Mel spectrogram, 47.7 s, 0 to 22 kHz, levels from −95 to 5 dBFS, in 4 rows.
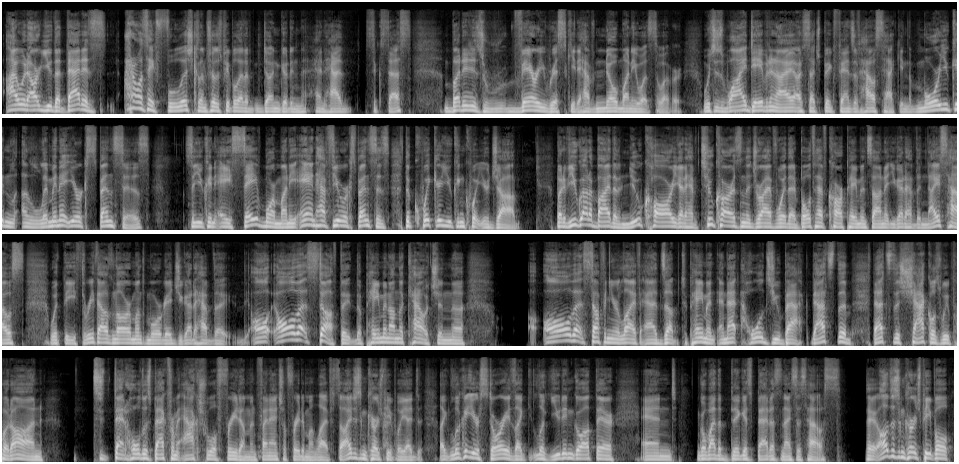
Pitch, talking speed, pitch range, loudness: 125 Hz, 250 wpm, 110-145 Hz, -19 LUFS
